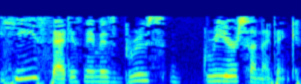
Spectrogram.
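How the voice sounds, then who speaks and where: Using a normal speaking voice, a woman keeps a moderate pace and lively intonation. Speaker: podcast host. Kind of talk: interview questions.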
